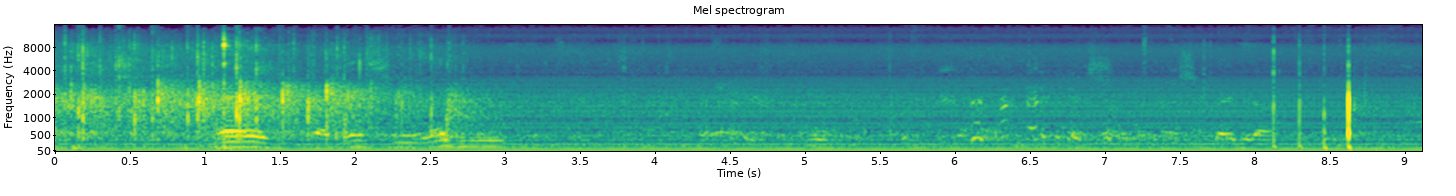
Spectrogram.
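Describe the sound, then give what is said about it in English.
An audience bursts into hand clapping for Jesus for the first few seconds, then the applause fades into murmuring voices over a steady electrical hum, with a couple of sharp isolated claps near the end. “Give one more big hand clap for Jesus.”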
